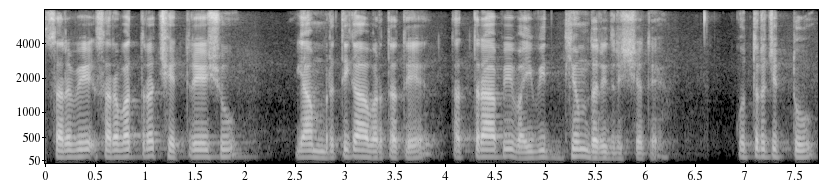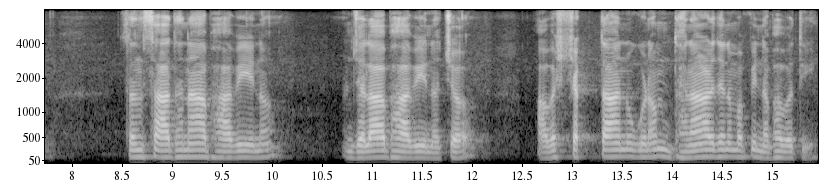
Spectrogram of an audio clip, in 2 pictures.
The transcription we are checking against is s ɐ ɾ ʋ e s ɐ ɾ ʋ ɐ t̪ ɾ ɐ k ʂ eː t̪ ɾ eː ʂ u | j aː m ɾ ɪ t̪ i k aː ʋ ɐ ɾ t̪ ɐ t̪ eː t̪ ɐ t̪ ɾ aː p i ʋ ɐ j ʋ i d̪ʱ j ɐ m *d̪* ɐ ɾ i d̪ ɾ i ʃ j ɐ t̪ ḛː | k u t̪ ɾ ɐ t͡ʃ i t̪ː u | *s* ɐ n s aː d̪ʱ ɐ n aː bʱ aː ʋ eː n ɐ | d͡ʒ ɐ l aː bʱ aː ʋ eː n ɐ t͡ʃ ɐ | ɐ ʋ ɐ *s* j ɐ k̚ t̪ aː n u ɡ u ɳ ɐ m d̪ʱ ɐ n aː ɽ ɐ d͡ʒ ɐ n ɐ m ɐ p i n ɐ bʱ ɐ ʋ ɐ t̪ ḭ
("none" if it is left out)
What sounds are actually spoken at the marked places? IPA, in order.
d̪, s, ʃ

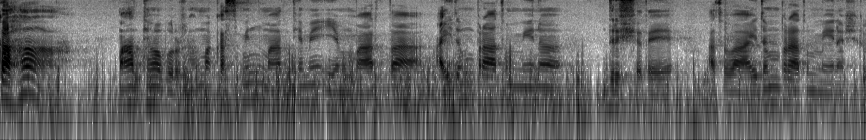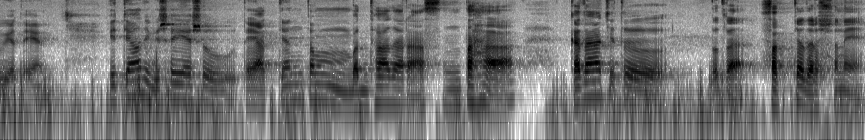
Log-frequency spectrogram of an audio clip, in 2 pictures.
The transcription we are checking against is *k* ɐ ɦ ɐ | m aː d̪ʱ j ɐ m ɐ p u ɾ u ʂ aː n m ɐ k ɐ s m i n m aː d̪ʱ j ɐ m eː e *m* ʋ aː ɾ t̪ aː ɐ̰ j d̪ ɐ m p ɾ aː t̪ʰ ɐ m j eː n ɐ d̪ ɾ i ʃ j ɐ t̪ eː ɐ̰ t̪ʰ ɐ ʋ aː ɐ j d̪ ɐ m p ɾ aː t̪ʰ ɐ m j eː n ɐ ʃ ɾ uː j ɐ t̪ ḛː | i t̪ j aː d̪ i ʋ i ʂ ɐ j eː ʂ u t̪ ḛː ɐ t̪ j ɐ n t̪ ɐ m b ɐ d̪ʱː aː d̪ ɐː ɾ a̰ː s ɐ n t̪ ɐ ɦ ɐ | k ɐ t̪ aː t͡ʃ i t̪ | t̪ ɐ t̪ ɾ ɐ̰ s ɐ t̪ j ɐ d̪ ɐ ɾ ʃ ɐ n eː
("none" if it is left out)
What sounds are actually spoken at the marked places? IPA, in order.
k, m

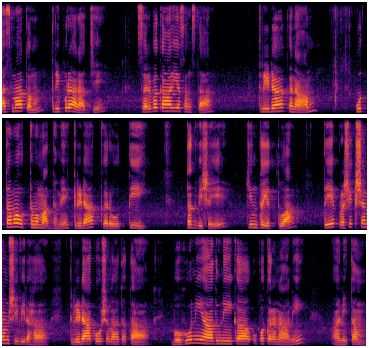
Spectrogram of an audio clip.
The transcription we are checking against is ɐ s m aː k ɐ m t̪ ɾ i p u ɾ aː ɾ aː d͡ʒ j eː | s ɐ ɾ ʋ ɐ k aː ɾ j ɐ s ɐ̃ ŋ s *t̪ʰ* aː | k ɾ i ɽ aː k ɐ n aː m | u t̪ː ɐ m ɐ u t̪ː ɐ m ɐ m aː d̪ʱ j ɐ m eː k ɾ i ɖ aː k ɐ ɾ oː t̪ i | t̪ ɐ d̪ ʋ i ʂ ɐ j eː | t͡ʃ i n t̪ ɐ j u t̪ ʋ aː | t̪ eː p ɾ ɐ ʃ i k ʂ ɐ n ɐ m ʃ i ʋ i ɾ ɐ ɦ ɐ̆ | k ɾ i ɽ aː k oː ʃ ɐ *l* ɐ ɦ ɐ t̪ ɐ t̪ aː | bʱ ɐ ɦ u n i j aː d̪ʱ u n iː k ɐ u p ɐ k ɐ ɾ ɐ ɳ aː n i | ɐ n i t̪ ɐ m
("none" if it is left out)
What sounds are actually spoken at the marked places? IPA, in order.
t̪ʰ, l

